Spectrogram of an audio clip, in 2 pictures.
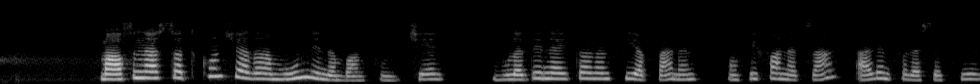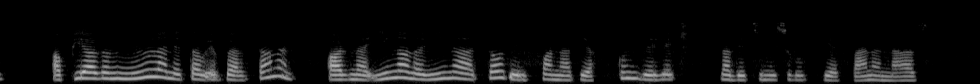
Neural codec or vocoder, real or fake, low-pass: codec, 16 kHz, 0.4 kbps, LongCat-Audio-Codec; fake; 7.2 kHz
